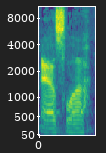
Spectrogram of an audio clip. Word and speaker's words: Isla: is it Isla or Esla? I better look it up online and see how other people pronounce it.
